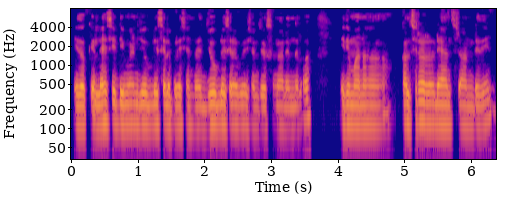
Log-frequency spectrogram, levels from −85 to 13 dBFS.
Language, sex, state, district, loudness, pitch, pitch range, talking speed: Telugu, male, Telangana, Karimnagar, -20 LUFS, 120 Hz, 115-125 Hz, 130 wpm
